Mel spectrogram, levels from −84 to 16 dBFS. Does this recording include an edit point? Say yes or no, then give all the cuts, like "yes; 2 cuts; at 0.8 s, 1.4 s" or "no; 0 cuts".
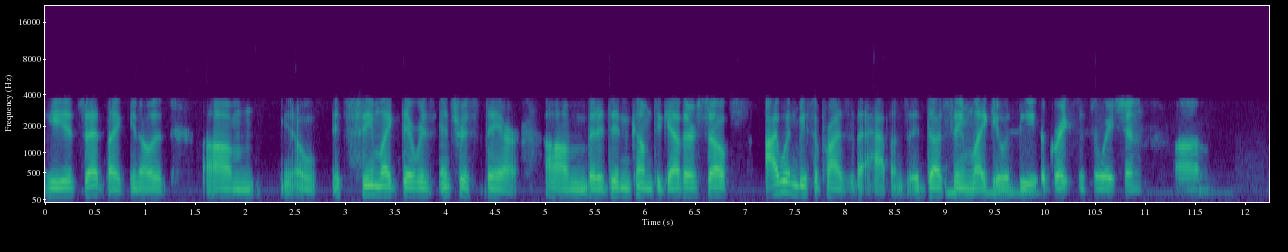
no; 0 cuts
